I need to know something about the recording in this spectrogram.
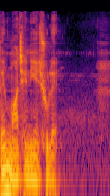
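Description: A narrator's voice for about the first second, then a pause in which faint cricket chirping is heard as night-time background.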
